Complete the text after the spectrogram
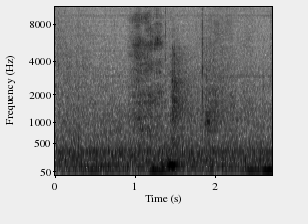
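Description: Papers rustle on a desk.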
